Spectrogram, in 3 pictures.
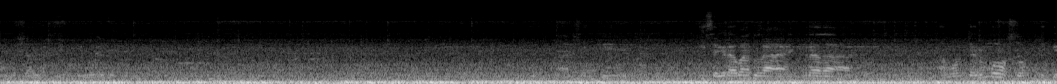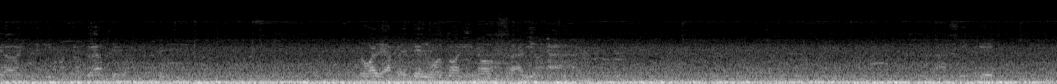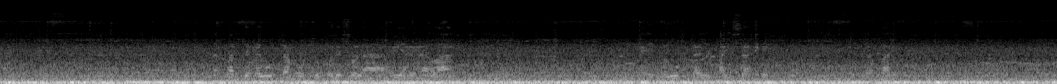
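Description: Steady low engine and road rumble inside a truck cab cruising at highway speed, with voices heard faintly at a few moments.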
